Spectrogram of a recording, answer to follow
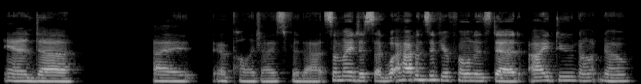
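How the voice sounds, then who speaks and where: A woman's voice: low-pitched, steady tone, moderate pace. A woman with a head cold, sniffling as she hosts a casual virtual orientation panel, talking loosely with many fillers over a video call. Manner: chatty, rambling, many fillers. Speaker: orientation host, graduate life staff.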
